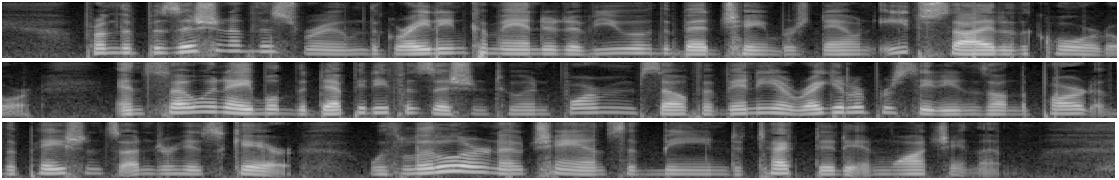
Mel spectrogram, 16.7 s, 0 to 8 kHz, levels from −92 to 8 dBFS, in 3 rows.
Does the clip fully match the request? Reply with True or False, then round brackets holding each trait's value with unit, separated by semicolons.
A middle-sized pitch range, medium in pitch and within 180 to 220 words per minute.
True (3.9 semitones; 165 Hz; 195 wpm)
